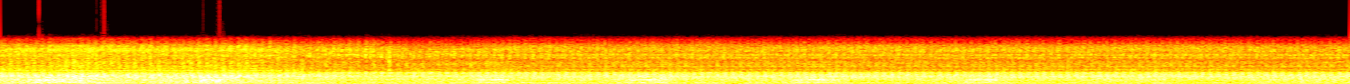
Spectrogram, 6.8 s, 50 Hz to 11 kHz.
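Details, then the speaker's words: Chevrolet S10 LT 2.8 diesel, engine warm (not when cold); light irregular tapping on small quick throttle blips, sometimes at idle; GM mechanic called it a normal valve opening on acceleration but not normal at idle; source unconfirmed. "quando eu piso um pouquinho no acelerador, mas só um pouquinho mesmo, que praticamente nem eleva o giro do motor, aí faz esse barulho."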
